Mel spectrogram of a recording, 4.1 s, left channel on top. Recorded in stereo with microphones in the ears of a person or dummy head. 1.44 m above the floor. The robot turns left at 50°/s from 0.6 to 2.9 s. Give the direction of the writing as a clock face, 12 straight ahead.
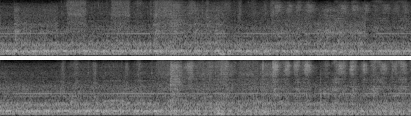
2 o'clock.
